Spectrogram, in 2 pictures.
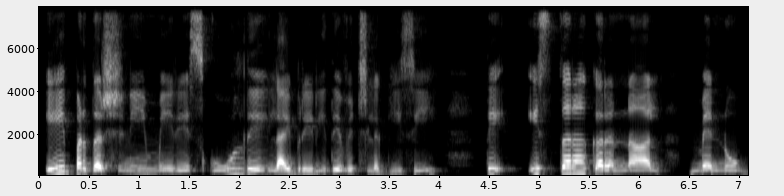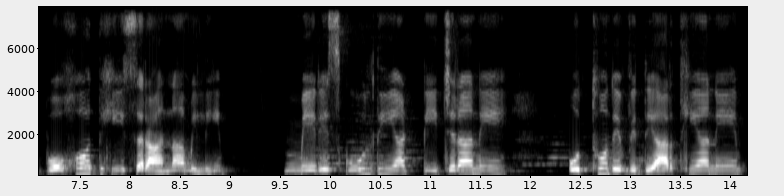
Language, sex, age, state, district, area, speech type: Punjabi, female, 30-45, Punjab, Jalandhar, urban, spontaneous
